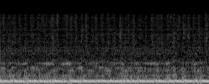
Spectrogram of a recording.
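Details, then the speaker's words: 2003 Yamaha GP1300R two-stroke jet ski on water hose with Riva Racing free flow exhaust, a little louder than stock: steady even drone with strong low buzz, no knocks or misses; normal running. "In my opinion, I feel the free flow exhaust is a little louder, but with it installed, it makes it easier to locate water leaks, it makes servicing the bilge pump easier, and it simplifies the exhaust system."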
